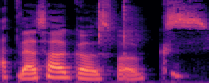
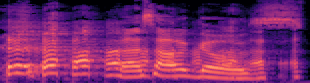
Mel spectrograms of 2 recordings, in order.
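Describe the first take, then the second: First: Said in the usual way. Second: Slow, stretched sing-song line; slow mock-wise delivery; drawn out. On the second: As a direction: drag each word out like a punchline.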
